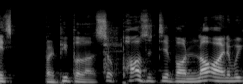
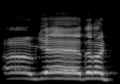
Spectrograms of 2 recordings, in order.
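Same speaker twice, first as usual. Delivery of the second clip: high-pitched mock British woman; hammed-up British imitation, pitched way up; fake bad British accent; 11 semitones higher than usual. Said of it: "her fake bad accent".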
